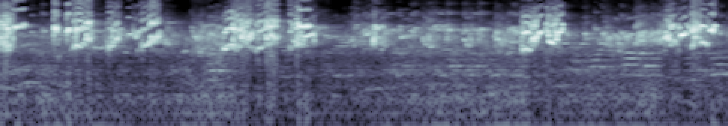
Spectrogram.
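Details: Continuous high, scratchy twittering and squawks from lovebirds in Larkana, rising and falling in loudness with short gaps, over low background noise.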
